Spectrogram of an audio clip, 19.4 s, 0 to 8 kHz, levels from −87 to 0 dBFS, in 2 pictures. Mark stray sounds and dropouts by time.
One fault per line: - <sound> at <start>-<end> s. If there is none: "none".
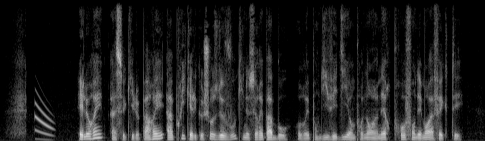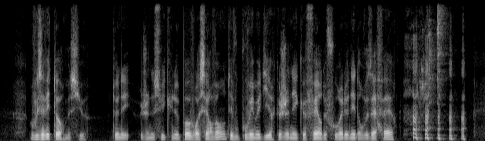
- chirp at 0.7-1.1 s
- laugh at 17.8-19.0 s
